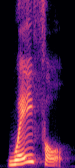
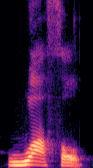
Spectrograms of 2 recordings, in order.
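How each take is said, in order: First: The first vowel is a diphthong like 'ei'. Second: The first vowel is a short single vowel. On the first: The speaker calls it wrong. "Bé" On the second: The speaker calls it right. "a gente diz waffle"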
